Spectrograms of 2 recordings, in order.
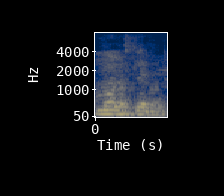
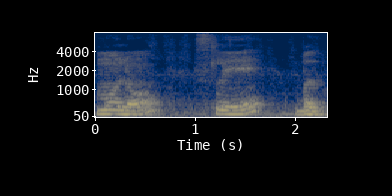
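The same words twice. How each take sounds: First: Said in the usual way. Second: মনোস্লেবল very slow, split মনো, স্লে, বল; softly spaced-out মনোস্লেবল, part by part; syllable by syllable. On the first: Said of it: "কি স্লেবল বলছি?". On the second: Shown as a demonstration. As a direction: break মনোস্লেবল into parts with long pauses. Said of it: "ভাগ ভাগ করে উচ্চারণ".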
